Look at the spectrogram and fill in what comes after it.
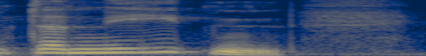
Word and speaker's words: Dunedin: And she's in Dunedin in New Zealand. – New Zealand? – I don't know whether that's pronounced properly. And she said... – Yes, it is.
